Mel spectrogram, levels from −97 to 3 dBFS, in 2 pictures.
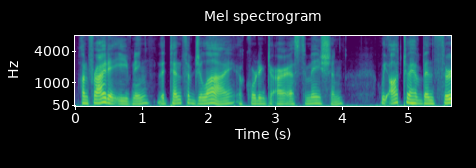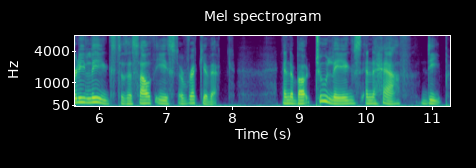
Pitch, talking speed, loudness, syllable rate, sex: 135 Hz, 165 wpm, -19 LUFS, 5.0 syllables/s, male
